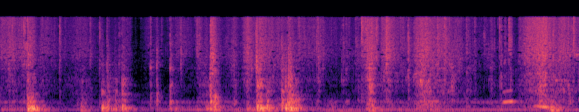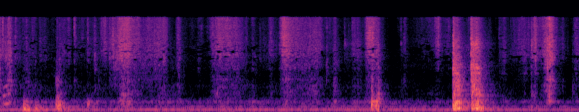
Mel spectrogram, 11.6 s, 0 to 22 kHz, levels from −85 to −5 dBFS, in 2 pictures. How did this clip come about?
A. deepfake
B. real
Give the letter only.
B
